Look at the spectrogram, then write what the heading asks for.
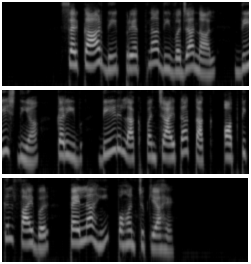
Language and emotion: Punjabi, neutral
